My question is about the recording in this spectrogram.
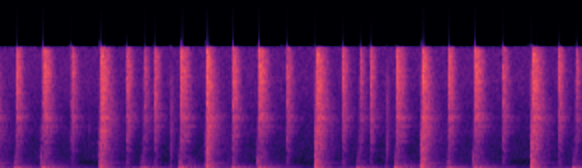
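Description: Boom-bap drum break sampled from vinyl, with kick, snare and hi-hats looping at a steady tempo, played unprocessed straight off the record.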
